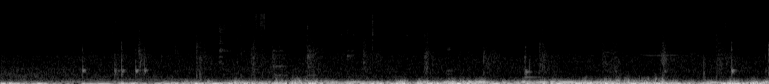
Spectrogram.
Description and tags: Walking Sand
walk, steps, walking, footsteps, footste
